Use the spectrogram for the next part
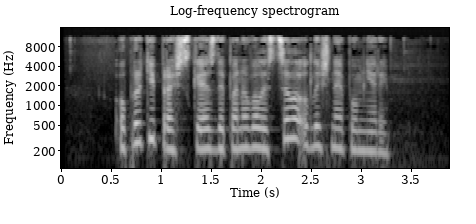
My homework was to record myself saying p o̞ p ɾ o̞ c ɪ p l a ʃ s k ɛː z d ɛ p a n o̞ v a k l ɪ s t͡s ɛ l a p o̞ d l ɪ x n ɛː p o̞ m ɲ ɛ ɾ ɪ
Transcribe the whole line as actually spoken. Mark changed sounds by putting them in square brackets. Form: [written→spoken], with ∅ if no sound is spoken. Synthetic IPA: [p→ʔ] o̞ p ɾ o̞ c ɪ p [l→ɾ] a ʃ s k ɛː z d ɛ p a n o̞ v a [k→∅] l ɪ s t͡s ɛ l a [p→ʔ] o̞ d l ɪ [x→ʃ] n ɛː p o̞ m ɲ ɛ ɾ ɪ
